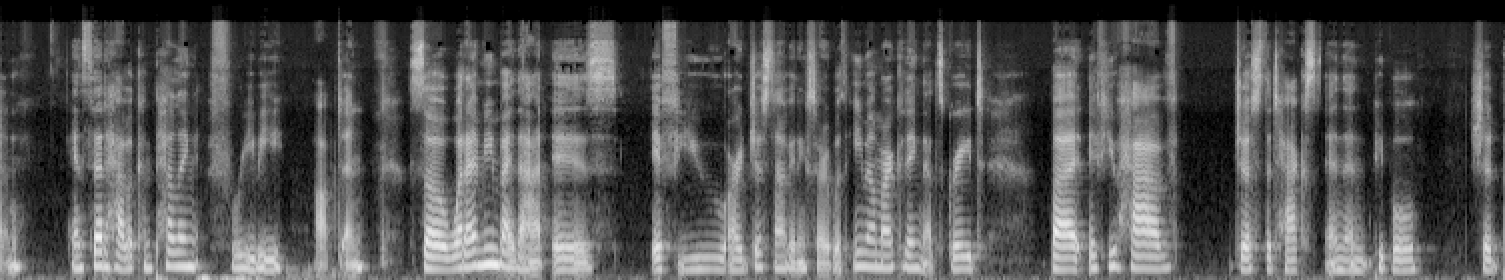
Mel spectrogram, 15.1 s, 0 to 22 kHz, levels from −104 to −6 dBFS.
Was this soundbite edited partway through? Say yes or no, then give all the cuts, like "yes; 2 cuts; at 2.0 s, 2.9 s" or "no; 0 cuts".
yes; 1 cut; at 13.2 s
